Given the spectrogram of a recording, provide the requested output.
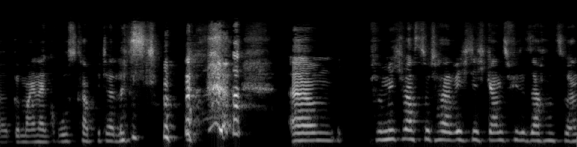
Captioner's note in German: beide lachen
